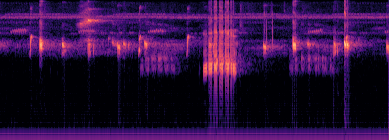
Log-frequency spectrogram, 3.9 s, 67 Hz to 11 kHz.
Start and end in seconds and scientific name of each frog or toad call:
0.0	3.8	Leptodactylus podicipinus
0.0	3.8	Phyllomedusa sauvagii
0.0	3.8	Pithecopus azureus
0.7	1.1	Dendropsophus minutus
